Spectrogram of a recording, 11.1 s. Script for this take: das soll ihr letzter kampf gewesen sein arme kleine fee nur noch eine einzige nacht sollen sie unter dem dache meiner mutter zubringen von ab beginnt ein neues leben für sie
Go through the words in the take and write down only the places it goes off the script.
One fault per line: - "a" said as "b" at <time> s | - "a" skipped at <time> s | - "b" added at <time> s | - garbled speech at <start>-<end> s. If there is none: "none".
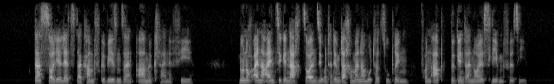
none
